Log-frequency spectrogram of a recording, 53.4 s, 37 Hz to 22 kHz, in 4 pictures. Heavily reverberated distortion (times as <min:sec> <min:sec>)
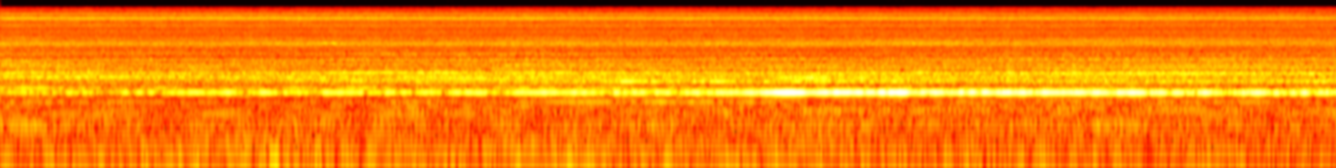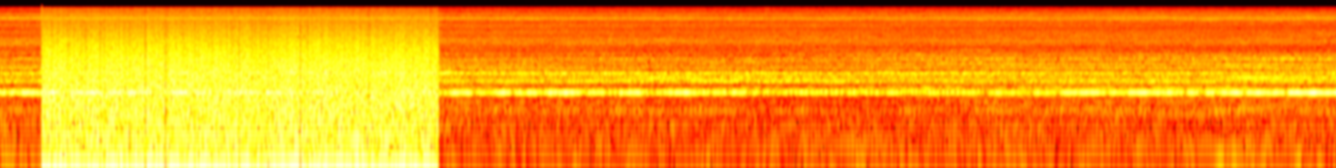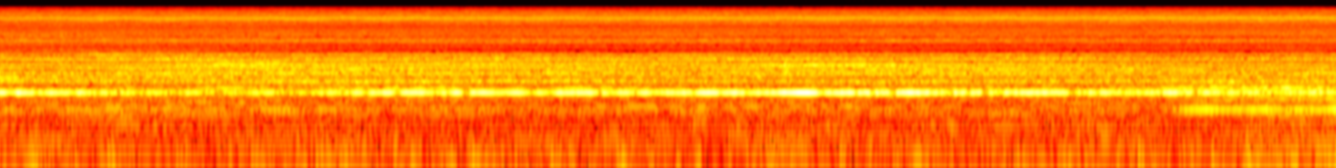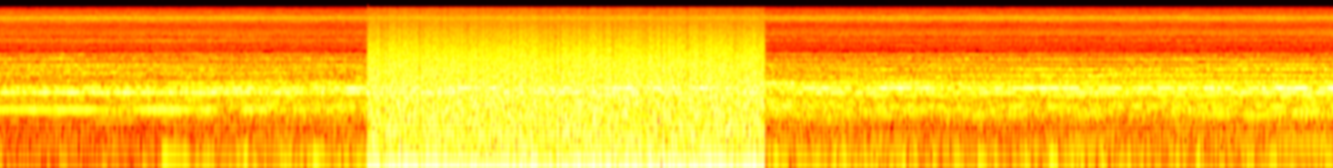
0:13.8 0:17.8, 0:43.7 0:48.0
